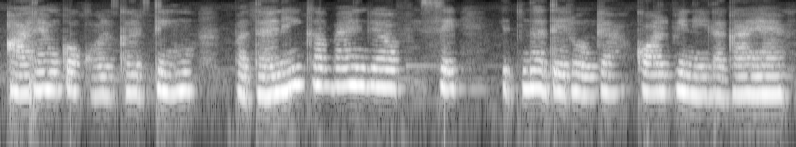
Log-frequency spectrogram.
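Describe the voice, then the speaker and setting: A woman doing a high-voiced nagging mother. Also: fairly even intonation, normal speed, a little mellow, soft background music, lightly acted. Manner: nagging, scolding. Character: worried mother waiting up late. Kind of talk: amateur dubbed story.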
